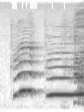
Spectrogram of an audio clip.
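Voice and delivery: high, loud falsetto cuckoo; hammed-up birdlike falsetto shout; mock cuckoo call. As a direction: squawk it like a cuckoo clock to mock him. Mocking opponent as crazy.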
